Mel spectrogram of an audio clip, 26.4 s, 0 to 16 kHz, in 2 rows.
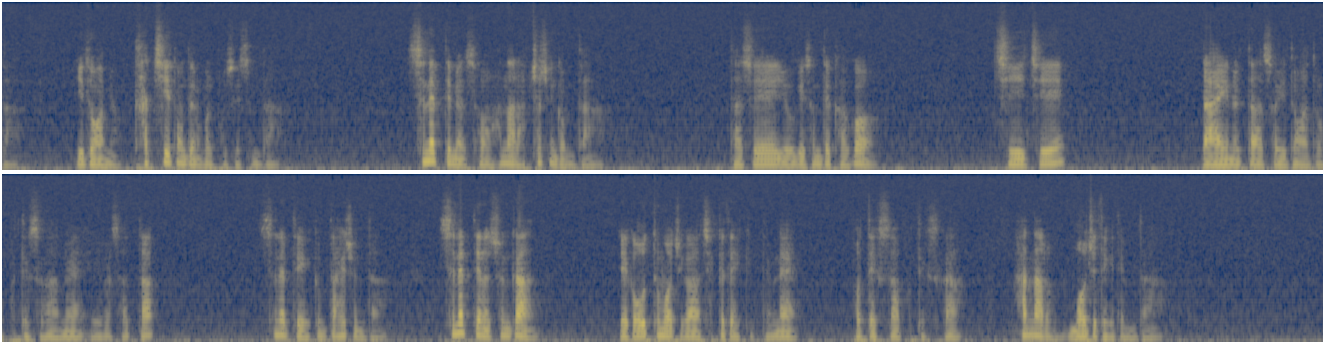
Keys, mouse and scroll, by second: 8.2 click, 10.0 g.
